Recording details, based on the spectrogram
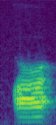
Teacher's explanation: R, but still your tongue doesn't touch your teeth or your palate. The tongue is curled up, and kind of touches your palate, the upper palate, but it doesn't quite touch it, right? It's not, it's It's as if you're trying to obstruct the airways, block them, and prevent the airflow from within, and that's how you get the sound R. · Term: R sound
